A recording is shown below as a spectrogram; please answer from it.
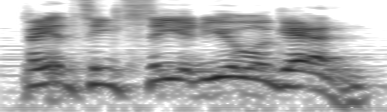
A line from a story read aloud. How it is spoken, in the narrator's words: he grunted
